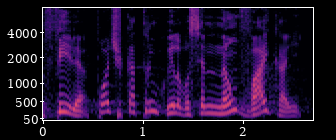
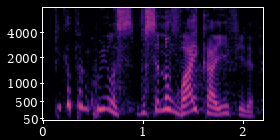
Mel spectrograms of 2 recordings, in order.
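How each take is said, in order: First: Reassuring father. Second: Calm the scared daughter, tenderly; soft reassurance. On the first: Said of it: "que sou o pai". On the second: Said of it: "Porque eu tô aqui". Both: Retold or imitated.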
